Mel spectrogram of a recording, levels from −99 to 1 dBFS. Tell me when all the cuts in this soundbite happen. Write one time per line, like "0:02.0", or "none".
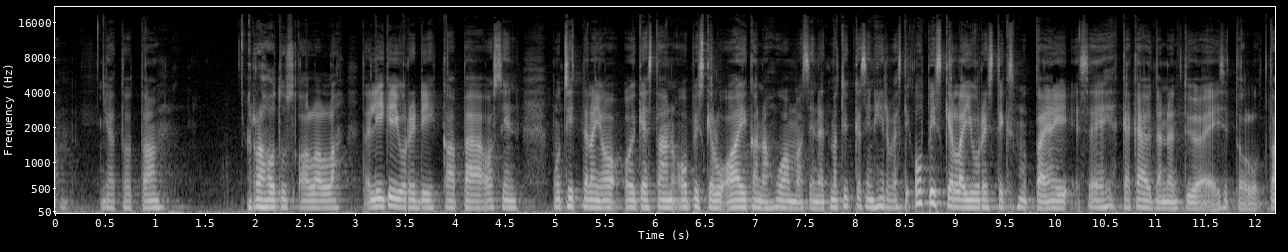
none

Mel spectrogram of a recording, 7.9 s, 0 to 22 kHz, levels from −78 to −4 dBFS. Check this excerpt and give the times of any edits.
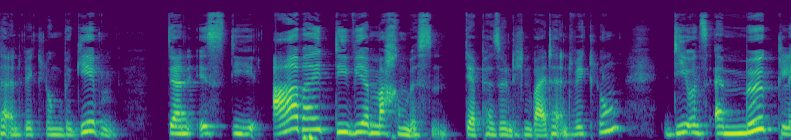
none

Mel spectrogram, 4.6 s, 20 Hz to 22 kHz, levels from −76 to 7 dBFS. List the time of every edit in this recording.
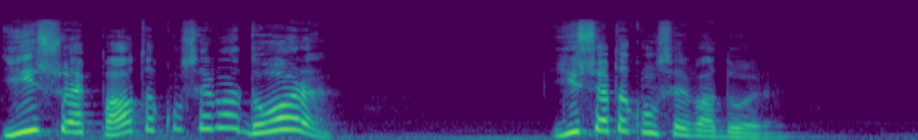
0:03.1

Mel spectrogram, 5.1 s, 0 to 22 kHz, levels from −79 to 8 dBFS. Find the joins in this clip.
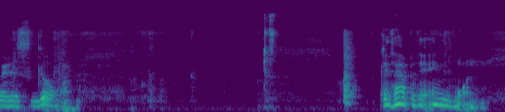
0:03.8

